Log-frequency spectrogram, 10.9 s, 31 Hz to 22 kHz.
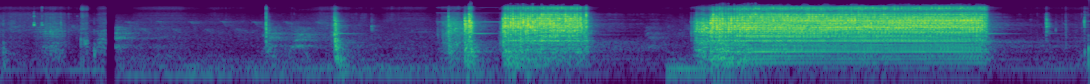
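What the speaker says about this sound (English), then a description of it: "Now let's just tighten them back up." Bolts being tightened on a John Deere 3-in-1 planter make scattered clicks and knocks, then two loud sustained mechanical bursts, the second longer, which stop abruptly.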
